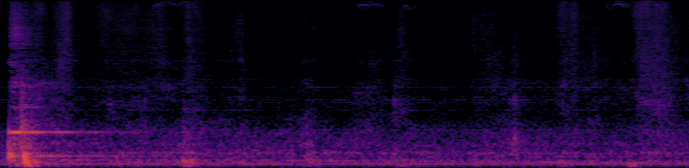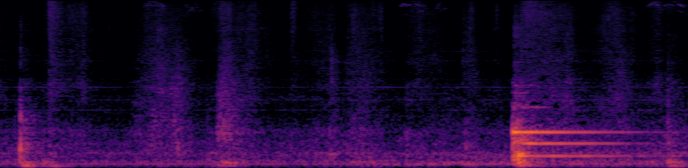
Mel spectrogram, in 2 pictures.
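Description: Dough being kneaded by hand on a stone counter, with a few soft thumps. A loud ringing tone sounds right at the start and again about nine seconds in, each fading over about a second.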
